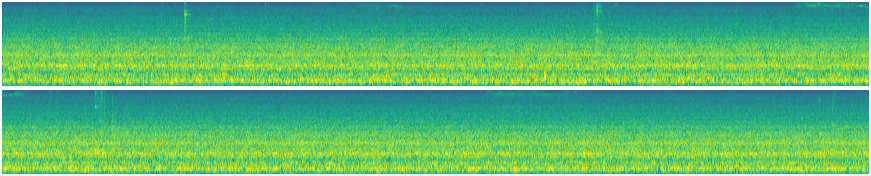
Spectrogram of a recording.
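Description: A young woman sips a drink quietly.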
